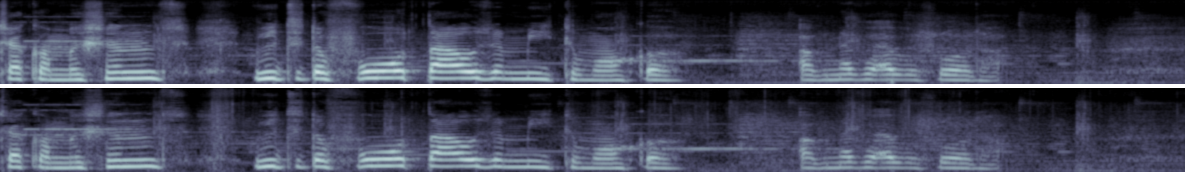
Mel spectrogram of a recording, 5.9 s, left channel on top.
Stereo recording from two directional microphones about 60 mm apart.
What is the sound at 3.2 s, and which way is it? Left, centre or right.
Speech, centre.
